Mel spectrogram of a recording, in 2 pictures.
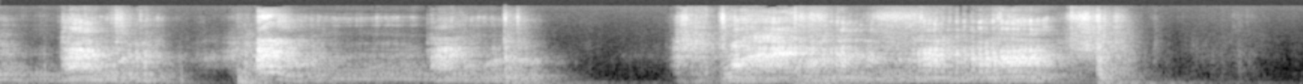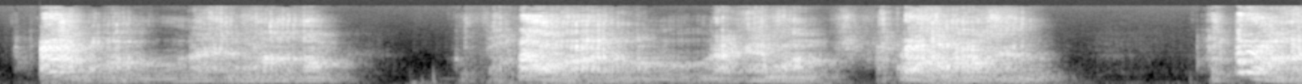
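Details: American Staffordshire Terrier play-fighting with a cat; bursts of rough, noisy growls and snarls about a second long, separated by brief silences, loud and close.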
